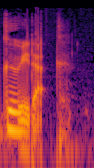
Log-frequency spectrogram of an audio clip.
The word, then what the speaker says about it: geoduck: You would think that it should be pronounced geoduck because it's G-E-O duck, but it's pronounced gooey duck.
